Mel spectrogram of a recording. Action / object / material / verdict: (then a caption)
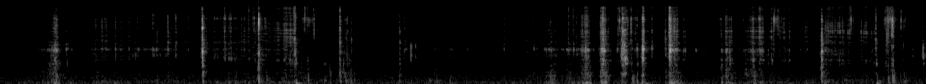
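scrape / bar of soap / soap / none. A hand with long red nails holds a solid, palm-sized pink glitter bar of soap while a metal box-cutter blade scrapes the coating off it. The blade makes bursts of crisp, bright, gritty scraping and sharp ticking clicks, separated by brief quiet pauses.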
